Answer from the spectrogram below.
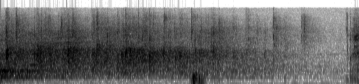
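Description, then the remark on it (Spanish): An audience bursts into sustained applause for the Lord, a dense crackle of many hands clapping that holds steady, then thins and fades toward the end, with a low thump partway through. “Dale un aplauso al Señor, porque Dios va a derramar hasta que sobreabunde.”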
